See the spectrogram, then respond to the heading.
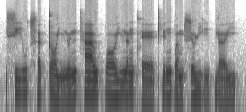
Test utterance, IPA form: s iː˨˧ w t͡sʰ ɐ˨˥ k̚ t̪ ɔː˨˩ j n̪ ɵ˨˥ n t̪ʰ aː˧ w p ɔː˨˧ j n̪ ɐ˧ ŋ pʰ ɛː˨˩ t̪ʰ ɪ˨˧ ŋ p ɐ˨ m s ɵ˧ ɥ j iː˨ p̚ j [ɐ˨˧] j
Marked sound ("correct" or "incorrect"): correct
